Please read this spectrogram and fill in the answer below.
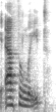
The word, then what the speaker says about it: athlete: I say athlete. I don't know how you say it. – Athlete. – But I kind of like it when people say athlete. – Athlete, like putting the extra A in there.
